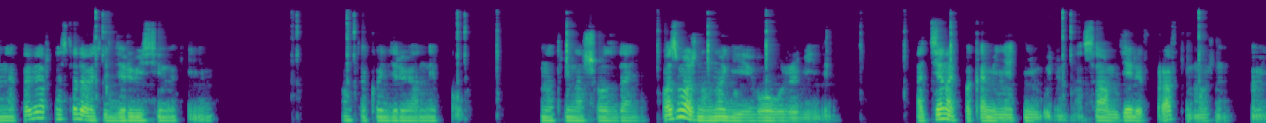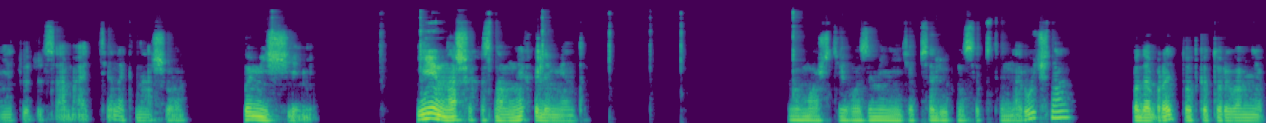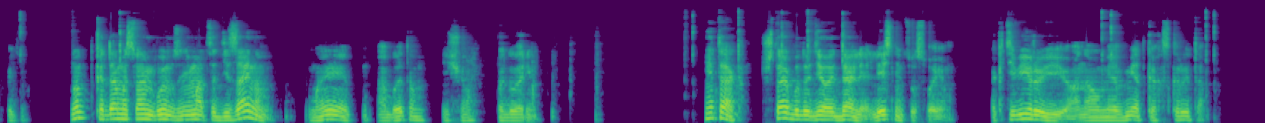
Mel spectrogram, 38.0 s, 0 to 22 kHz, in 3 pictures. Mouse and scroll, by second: 0.9 click, 2.8 click, 3.4 click, 4.5 click, 4.9 middle click, 6.5 middle click, 7.3 middle click, 7.6 middle click, 8.9 middle click, 10.5 click, 11.9-14.8 drag, 15.3-16.4 middle drag, 16.8 middle click, 18.0 middle click, 19.1 middle click, 20.5-25.4 drag, 25.9 middle click, 32.1 click, 32.6 middle click, 34.9-36.2 scroll down 1, 36.2 click, 37.3 click.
